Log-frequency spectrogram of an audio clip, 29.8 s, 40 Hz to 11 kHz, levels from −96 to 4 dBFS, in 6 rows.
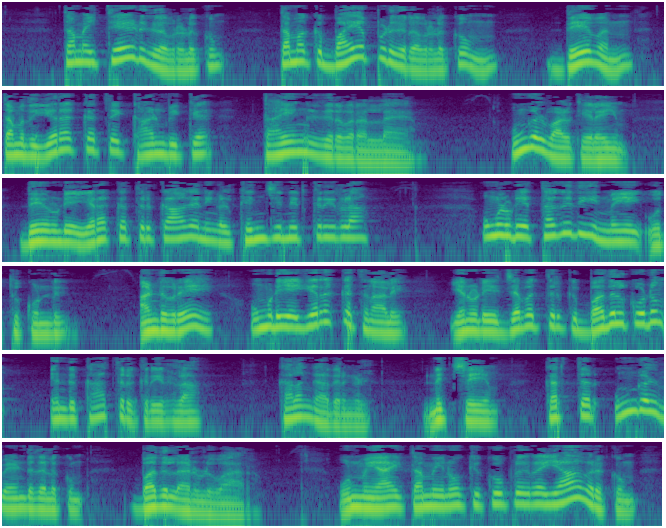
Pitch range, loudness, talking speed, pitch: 120-190 Hz, -23 LUFS, 80 wpm, 145 Hz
